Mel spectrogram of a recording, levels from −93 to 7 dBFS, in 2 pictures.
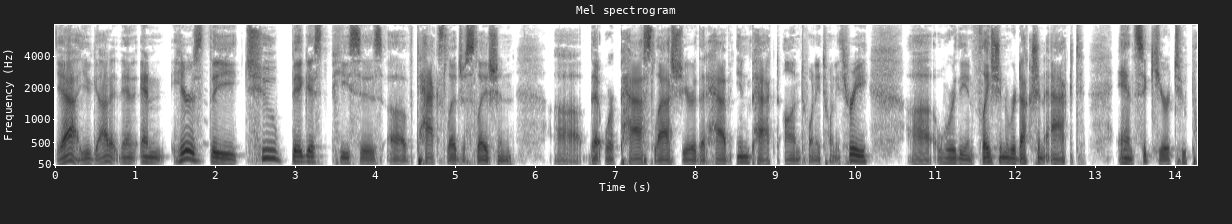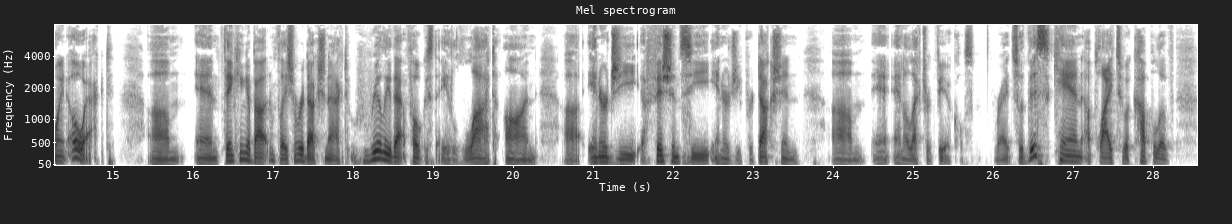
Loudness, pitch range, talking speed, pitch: -20 LUFS, 75-105 Hz, 140 wpm, 90 Hz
